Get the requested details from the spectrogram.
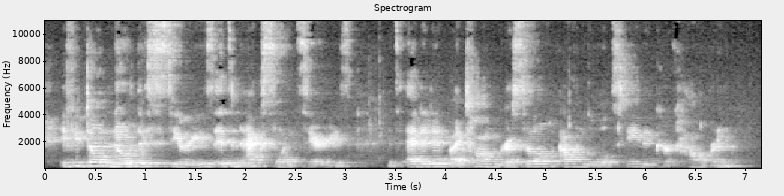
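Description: Strong room echo surrounds a woman speaking with fairly even intonation. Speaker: keynote speaker. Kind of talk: lecture. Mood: warm, appreciative. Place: hall. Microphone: podium.

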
